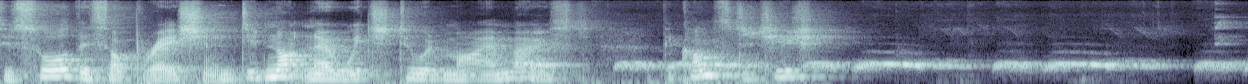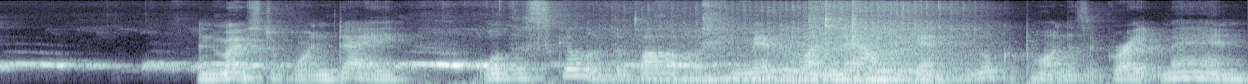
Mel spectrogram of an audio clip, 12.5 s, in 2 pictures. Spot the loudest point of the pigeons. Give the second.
9 s.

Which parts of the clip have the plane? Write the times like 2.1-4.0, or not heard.
9.1-11.2.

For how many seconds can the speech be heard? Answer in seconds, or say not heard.
9 s.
